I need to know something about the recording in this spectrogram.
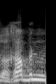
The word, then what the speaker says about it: غبن: تغابن غبن سے ہے، جس کا تلفظ غبن بھی ہے اور غبن بھی۔ غبن زیادہ تر خرید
